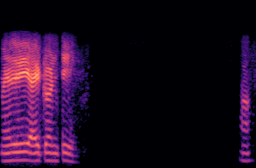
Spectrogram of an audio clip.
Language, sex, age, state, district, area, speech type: Hindi, male, 30-45, Madhya Pradesh, Harda, urban, conversation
